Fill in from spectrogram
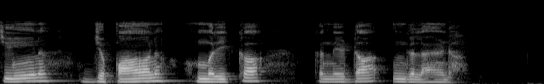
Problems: none marked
